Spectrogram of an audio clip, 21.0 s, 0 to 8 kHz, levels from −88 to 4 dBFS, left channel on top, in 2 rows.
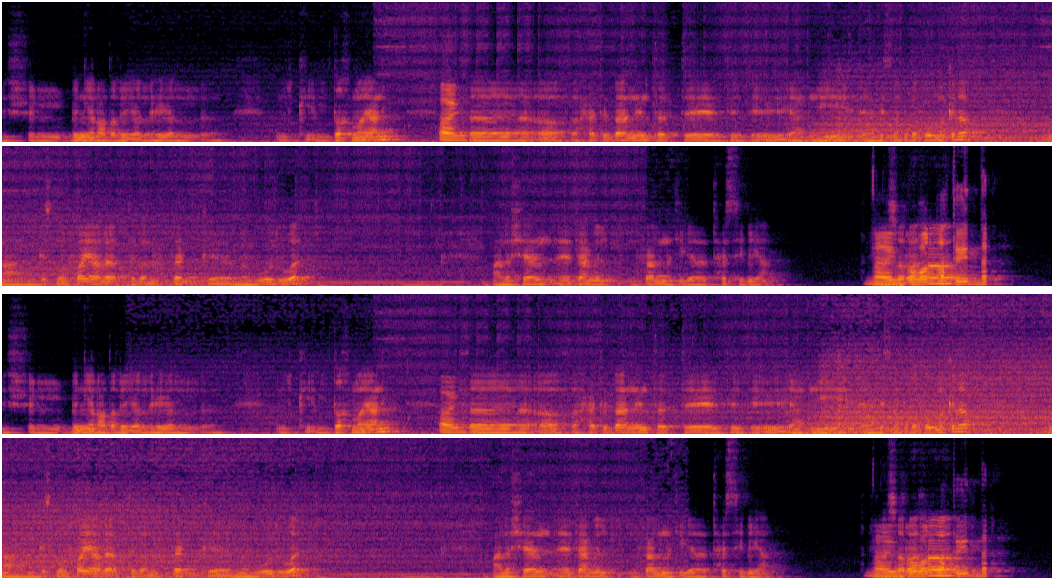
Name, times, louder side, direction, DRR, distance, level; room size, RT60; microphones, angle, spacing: voice 1, 0.0-4.4 4.7-13.7 15.0-18.2 19.3-20.2, right 1 dB, 10° right, 10 dB, 2.6 m, -26 dB
sound 1, 1.2-17.4, right 3 dB, 45° right, 1.3 m, -37 dB
sound 2, 3.7-17.0, left 1 dB, 10° left, 3.3 m, -43 dB
voice 2, 4.4-4.7 19.1-20.4, left 3 dB, 60° left, 8 dB, 1.3 m, -22 dB
sound 3, 9.1-15.6, left 2 dB, 85° right, 4.5 m, -45 dB
27.5 x 17.0 x 8.1 m, 0.65 s
head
